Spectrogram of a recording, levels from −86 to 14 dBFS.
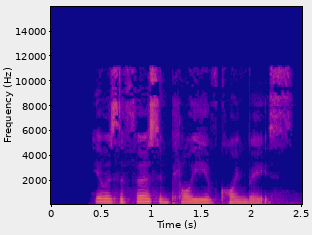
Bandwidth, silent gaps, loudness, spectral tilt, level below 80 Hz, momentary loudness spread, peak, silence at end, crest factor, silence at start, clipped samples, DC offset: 11.5 kHz; none; -29 LUFS; -5 dB/octave; -56 dBFS; 8 LU; -14 dBFS; 0.15 s; 16 dB; 0.45 s; under 0.1%; under 0.1%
